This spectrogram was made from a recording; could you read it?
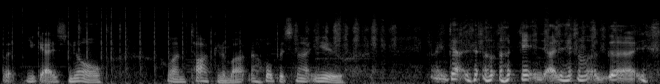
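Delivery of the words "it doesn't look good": exaggerated mocking whine, higher and slower. Imitating people the audience knows, exaggerated on purpose, in a mock whiny voice. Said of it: "I'm doing it worse just to make it the point".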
